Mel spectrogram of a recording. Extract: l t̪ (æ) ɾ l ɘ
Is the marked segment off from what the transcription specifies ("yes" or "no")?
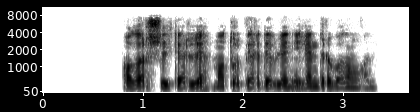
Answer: no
